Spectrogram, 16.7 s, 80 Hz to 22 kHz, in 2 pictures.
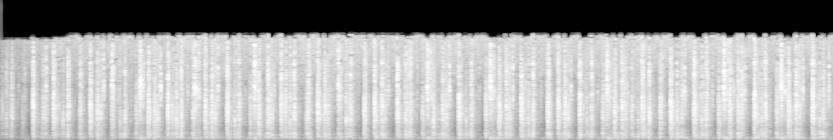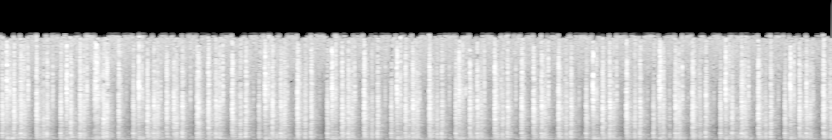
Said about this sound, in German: Es ist 12 Uhr. Sie hören die Ratschen zum Kasamstag aus der Kirche in Rietz im Tiroler Oberinntal.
